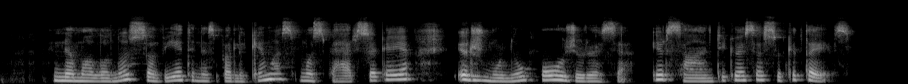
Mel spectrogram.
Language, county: Lithuanian, Vilnius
